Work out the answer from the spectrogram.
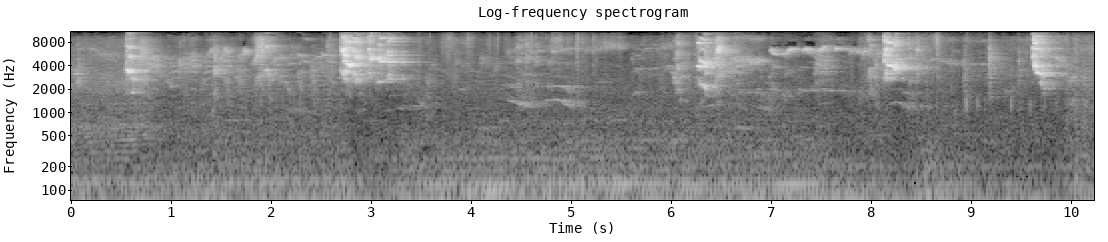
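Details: Birds chirping while eating: harsh, squawky bursts roughly every two seconds over a low steady hum.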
